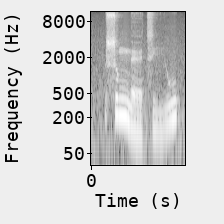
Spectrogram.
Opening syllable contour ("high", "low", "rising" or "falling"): high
